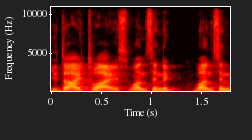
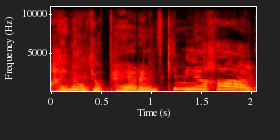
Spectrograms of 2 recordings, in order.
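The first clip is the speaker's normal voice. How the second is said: put-on creepy voice, higher pitch; 11 semitones higher than usual. Joking about petting a dog that runs away: put-on creepy uncle voice. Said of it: "that, like, creepy uncle".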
